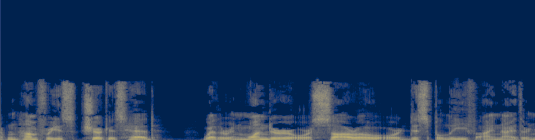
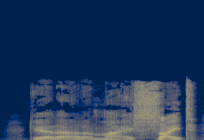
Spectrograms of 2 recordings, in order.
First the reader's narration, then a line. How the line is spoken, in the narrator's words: he snarled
